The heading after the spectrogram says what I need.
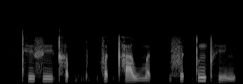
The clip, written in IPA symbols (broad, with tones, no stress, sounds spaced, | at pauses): t̪ʰ yː˨ f yː˨ kʰ ɐ˨ p̚ ʊ˥ k̚ p ɪ˧ k̚ f ɐ˨˥ t̚ t̪ʰ aː˨ w m ɐ˨˥ t̚ | f ɵ˨˥ t̚ t̪ ʊ˥ ŋ pʰ yː˨˩ n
